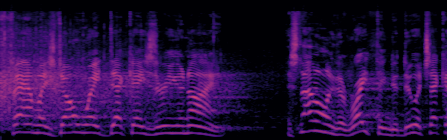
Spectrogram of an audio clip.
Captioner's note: applause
